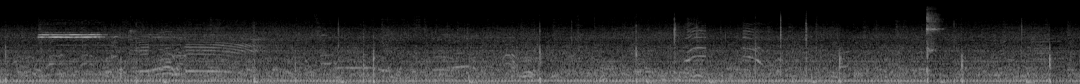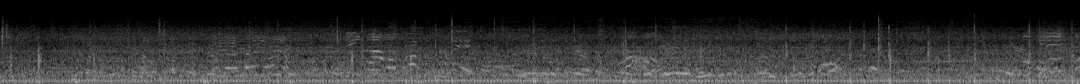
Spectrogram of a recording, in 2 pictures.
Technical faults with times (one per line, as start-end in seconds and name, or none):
1.11-1.86 chunks out of order
5.94-7.43 chunks out of order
